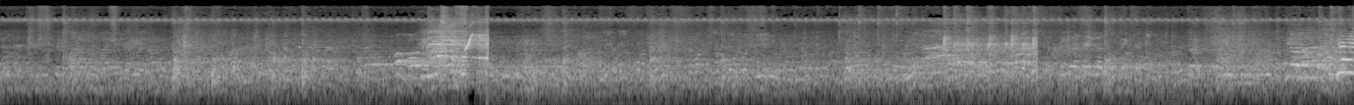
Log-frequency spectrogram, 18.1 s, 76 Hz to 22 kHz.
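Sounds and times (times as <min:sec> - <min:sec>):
chatter of voices: 0:00.0 - 0:18.0.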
